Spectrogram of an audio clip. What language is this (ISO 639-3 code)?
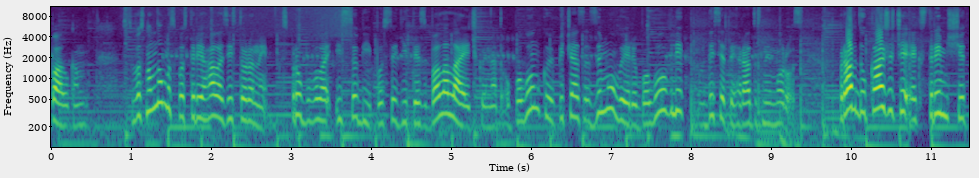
ukr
